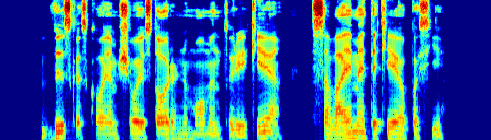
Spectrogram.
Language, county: Lithuanian, Vilnius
